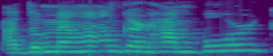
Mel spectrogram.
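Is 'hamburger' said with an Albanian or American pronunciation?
Albanian. Hamburger is said with Albanian sounds, quickly. The speaker calls it right. "Like in Albanian"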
